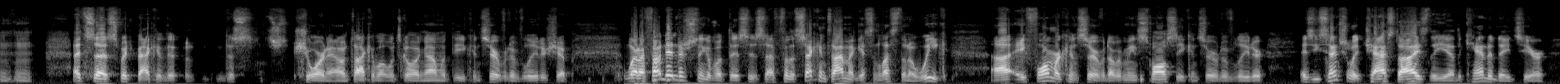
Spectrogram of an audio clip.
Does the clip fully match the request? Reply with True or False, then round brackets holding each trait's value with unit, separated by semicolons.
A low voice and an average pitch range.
True (95 Hz; 4.4 semitones)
